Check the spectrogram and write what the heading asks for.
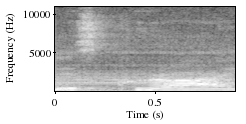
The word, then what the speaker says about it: describe: 这个单词要 this word describe 这个要 describe. 可能要 describe. describe。哎呀，OK， I think I made a mistake。我们来看一看啊，这单词的读音，这是描述的意思。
